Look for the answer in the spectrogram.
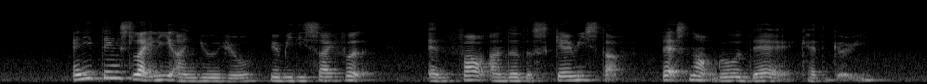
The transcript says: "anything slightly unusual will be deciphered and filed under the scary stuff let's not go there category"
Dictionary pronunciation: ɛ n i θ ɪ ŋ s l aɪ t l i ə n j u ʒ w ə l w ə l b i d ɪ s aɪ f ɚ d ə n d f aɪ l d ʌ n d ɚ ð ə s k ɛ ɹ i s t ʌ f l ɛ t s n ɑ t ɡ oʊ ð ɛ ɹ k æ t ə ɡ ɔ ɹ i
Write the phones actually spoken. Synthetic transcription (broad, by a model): ɛ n i t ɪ ŋ s l aɪ t l i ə n j u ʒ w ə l w ə l b i d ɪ s aɪ f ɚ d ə n f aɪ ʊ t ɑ n d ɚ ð ə s k ɛ ɹ i s t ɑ f l ɛ t s n ɑ t ɡ oʊ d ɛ k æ t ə ɡ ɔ ɹ i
